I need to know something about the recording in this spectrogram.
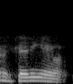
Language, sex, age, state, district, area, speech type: Tamil, male, 18-30, Tamil Nadu, Nagapattinam, rural, conversation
